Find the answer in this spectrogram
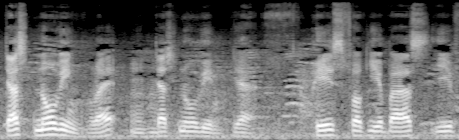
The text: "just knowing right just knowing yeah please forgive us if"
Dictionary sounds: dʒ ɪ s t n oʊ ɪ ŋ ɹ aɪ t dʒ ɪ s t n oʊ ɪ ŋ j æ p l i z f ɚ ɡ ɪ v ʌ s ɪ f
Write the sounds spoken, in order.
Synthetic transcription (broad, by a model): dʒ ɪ s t n oʊ ɪ ŋ ɹ aɪ t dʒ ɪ s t n oʊ ɪ ŋ j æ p i s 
